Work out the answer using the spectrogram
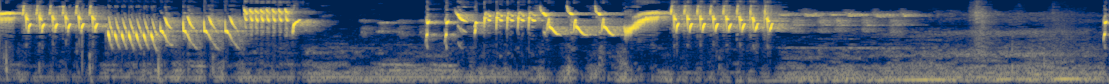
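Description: Himalayan goldfinch giving two bursts of bright, high twittering song with rapid tinkling trills and buzzy notes, then a quiet pause with faint background hum.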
